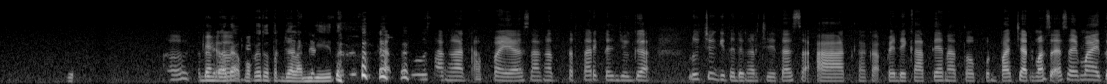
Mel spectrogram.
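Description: From 2.35 to 4.41 s the speech dips by roughly 20 dB. This is likely speech suppressed in double talk, with the echo canceller turning down its own talker along with the loudspeaker echo. The waveform envelope sags.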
